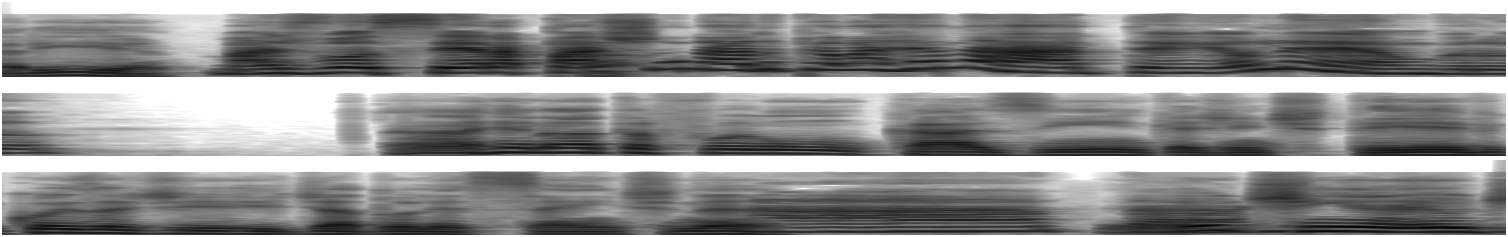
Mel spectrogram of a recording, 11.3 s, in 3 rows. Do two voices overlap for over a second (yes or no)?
no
